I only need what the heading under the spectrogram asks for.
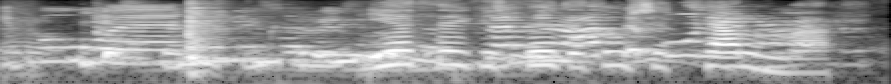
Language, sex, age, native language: Icelandic, female, 13, Icelandic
